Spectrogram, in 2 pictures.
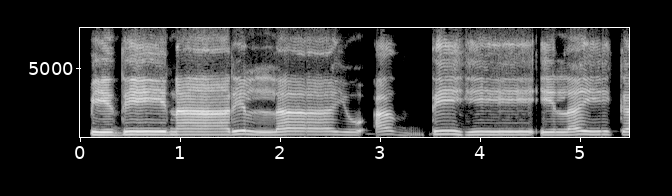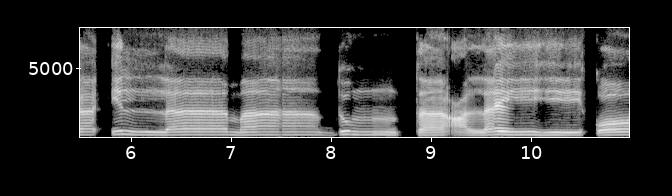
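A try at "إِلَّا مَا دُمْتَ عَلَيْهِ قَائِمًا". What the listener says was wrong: alaihi hanya nggak panjang ya. Illa ma dumta alaihi qa'imah.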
